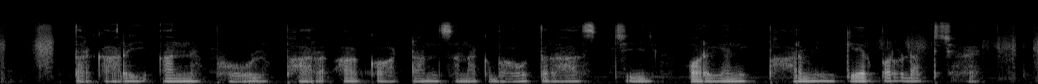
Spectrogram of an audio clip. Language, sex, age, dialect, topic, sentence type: Maithili, male, 18-24, Bajjika, agriculture, statement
